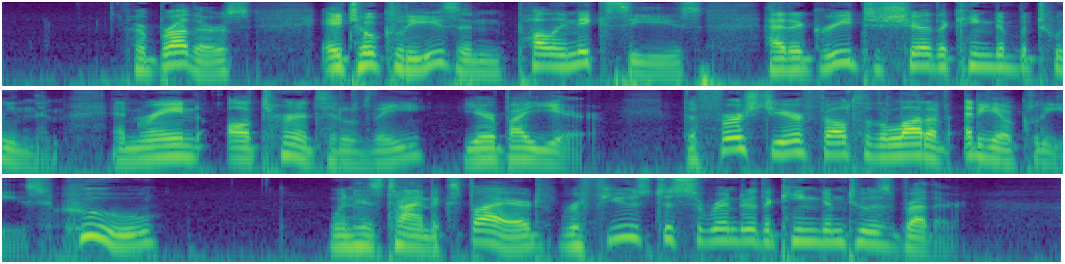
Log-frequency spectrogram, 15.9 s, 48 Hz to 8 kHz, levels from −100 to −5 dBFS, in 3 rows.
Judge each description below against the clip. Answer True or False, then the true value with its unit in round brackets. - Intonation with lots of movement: True (6.0 semitones)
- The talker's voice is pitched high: False (140 Hz)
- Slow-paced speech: False (155 wpm)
